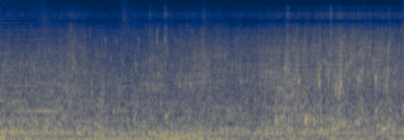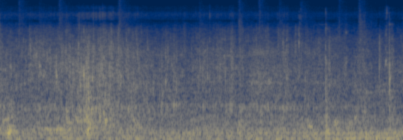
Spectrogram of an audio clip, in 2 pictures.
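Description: Wind and water noise around a small aluminium boat at sea, with a low motor hum underneath and a few brief knocks near the middle.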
